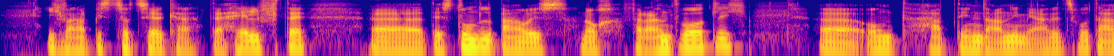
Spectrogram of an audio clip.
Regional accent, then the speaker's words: Trentino-Alto Adige, Italy; Ich komme aus Südtirol.

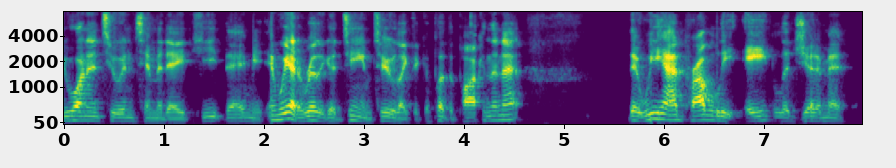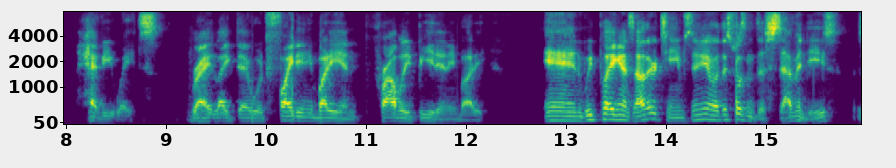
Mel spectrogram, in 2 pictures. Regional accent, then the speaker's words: Cleveland, Ohio, United States; I grew up in Cleveland. I played high school hockey, went right into the Ontario Hockey League.

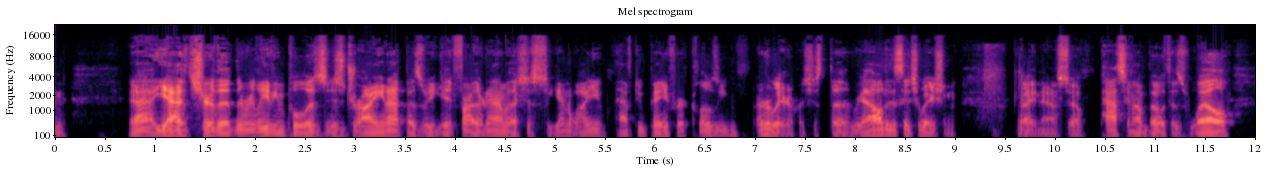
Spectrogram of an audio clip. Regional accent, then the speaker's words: California, United States; I grew up in Northern California, massive duck hunting capital.

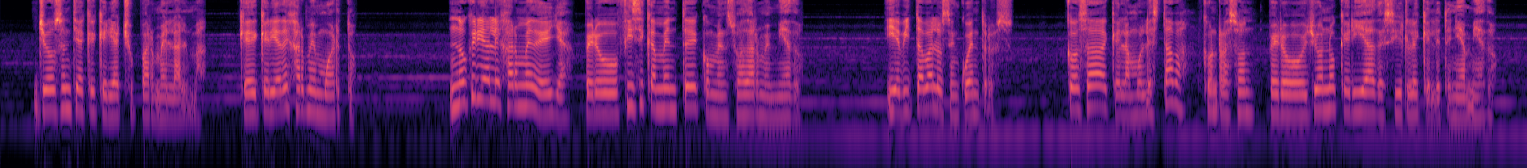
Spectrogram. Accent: Mexico; now in San Antonio, United States; Los dos vivimos en San Antonio, Texas, y creo que eso nos volvió muy unidos, porque ninguno de los dos somos de ahí. Yo soy mexicano y ella es argentina.

